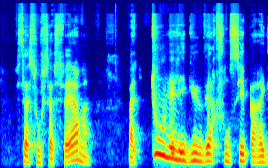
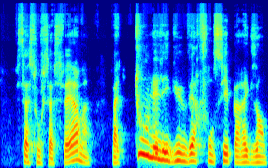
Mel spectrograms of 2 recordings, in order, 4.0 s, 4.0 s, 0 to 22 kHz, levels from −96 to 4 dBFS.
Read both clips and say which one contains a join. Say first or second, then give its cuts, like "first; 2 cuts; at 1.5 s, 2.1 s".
second; 1 cut; at 1.5 s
